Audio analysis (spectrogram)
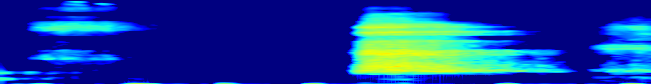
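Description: A person breathes heavily while cooling down after a dumbbell Tabata workout, with soft quick breaths followed by one long loud exhale and another breath starting at the end.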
